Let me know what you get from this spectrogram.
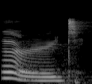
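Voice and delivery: "Third" starting on an airy TH, tongue between teeth; "Third" with a careful soft TH, not F; clear TH. Shown as a demonstration. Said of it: "Você tem que fazer os T H".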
